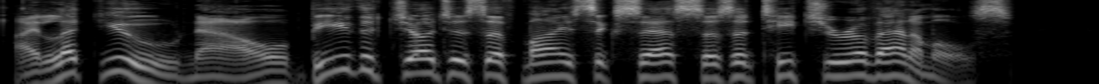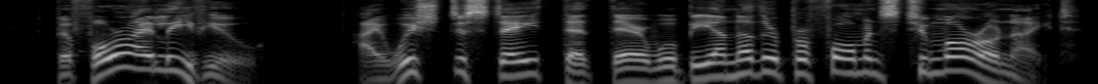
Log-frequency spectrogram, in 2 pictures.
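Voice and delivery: high, projected showman's speech; grand, self-praising circus patter; ringmaster addressing the crowd. Acted. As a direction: proclaim to the whole circus audience like a proud ringmaster.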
